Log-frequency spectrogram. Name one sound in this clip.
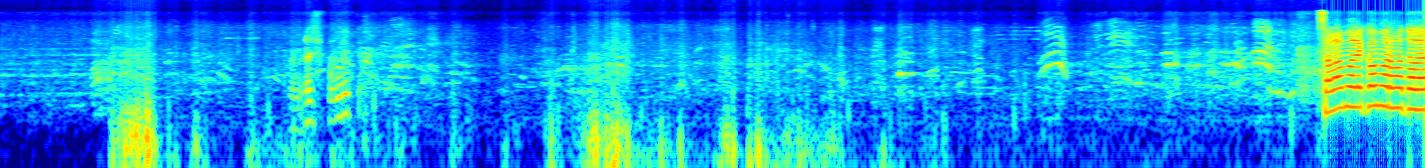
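A crowd of boys chatters and jostles close by.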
